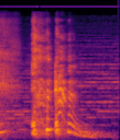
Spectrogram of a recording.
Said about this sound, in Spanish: Estás tosiendo demasiado en este programa. Me estoy asustando.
